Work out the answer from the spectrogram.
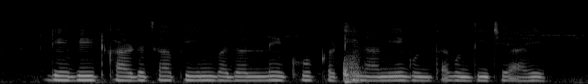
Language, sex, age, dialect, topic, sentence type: Marathi, female, 56-60, Varhadi, banking, statement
